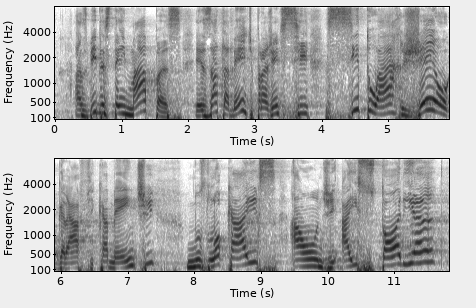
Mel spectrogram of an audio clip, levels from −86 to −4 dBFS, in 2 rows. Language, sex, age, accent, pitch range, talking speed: Portuguese, male, 50-69, Brazilian, 130-180 Hz, 80 wpm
